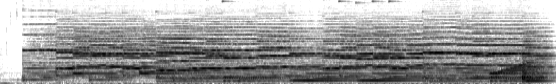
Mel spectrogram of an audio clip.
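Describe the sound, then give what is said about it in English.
The first melody returning, bright and tinkling, played on piccolo, glockenspiel and harp over a steady orchestral backing, sustained and fairly loud throughout with no voices. “Um, I have the first melody come back.”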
